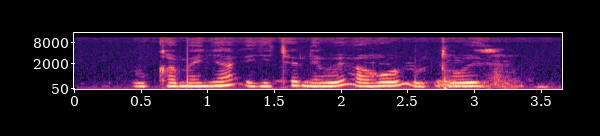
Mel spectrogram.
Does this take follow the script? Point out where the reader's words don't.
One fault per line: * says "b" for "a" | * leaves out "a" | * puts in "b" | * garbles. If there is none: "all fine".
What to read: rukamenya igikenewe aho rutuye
all fine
